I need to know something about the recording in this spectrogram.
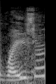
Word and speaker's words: RACER: We say RACER. It's an acronym that stands for Rice Advanced Engineering Systems and Research, so you can say it however you want.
